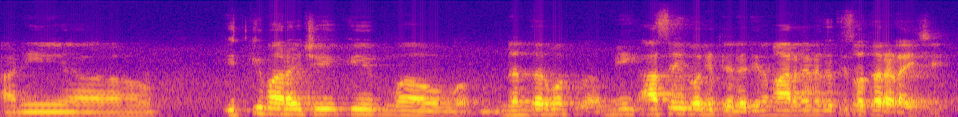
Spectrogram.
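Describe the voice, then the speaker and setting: A man's voice: medium pitch, measured pace, echoey room, slight background noise, rough recording. A man hosting a podcast, who talks in a frank, chatty way and tells personal stories while asking his guest questions. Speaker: podcast host. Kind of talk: casual conversational interview.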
